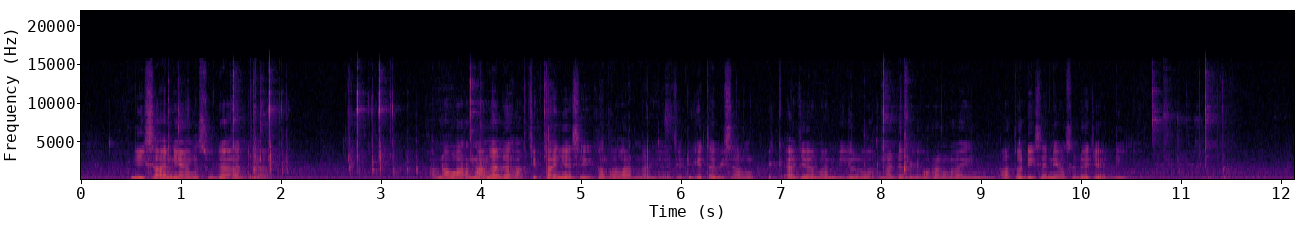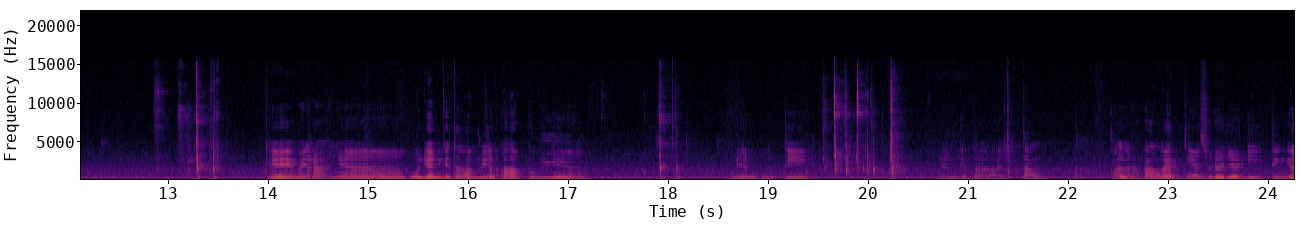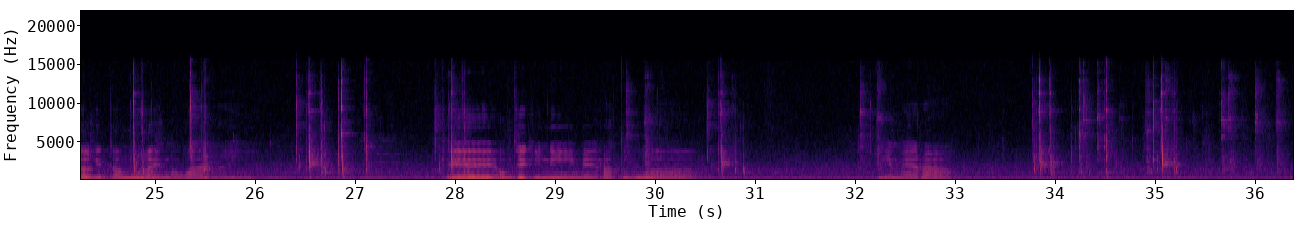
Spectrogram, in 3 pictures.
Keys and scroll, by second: 1.6 space, 2.7 ctrl+d, 3.8 e, 8.0 space, 11.2 space, 13.2 space, 17.9 space, 19.6 ctrl+c, 20.1 v, 24.7 h, 25.6 space, 26.5 ctrl+z, 27.9 ctrl+z, 30.6 ctrl+z, 33.8 ctrl+z, 35.0 ctrl+z.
